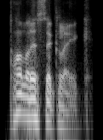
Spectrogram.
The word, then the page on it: Polycyclic: British English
